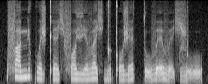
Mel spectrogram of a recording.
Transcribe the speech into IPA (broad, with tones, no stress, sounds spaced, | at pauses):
f a˦ mʲ ɯ˦ kʷ ɛ˨ ʒ kʼ eː˨ ç f ʌ˨ vʲ e˨ β ɛ˦˨ ç ɡ ɯ˨ kʼ o˨ ʒ e˦ tː ṵ˨ β ḛ˦ β ḛ˨ ç ɮ ṵ˨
